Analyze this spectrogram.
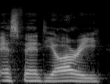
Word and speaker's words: Esfandiari: and so we're welcoming sandari which I was supposed to ask you if I was going to pronounce that correctly before we hopped 10 out 10 out of 10 sir 10 out of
